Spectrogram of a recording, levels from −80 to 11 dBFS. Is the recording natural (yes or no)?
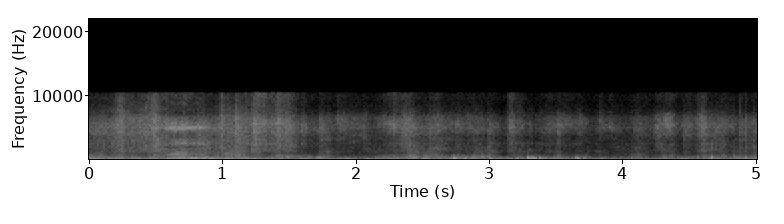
no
